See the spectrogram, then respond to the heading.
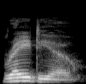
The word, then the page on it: radio: British English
